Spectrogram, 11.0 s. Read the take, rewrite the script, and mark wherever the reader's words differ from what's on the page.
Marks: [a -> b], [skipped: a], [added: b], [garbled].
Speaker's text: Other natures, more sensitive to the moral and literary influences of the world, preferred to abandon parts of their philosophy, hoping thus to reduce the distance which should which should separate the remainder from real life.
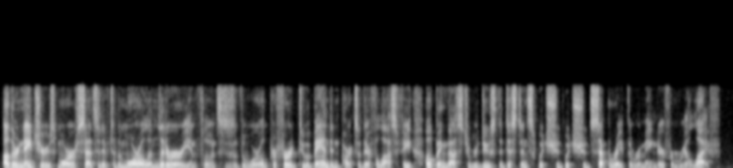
Other natures, more sensitive to the moral and literary influences of the world, preferred to abandon parts of their philosophy, hoping thus to reduce the distance which should which should separate the remainder from real life.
